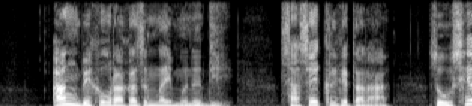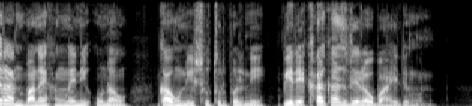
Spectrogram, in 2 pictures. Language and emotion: Bodo, disgusted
